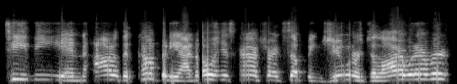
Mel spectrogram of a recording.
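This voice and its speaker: A man's voice: high voice, a little fast, low-quality recording. A man co-hosting a casual podcast, thinking aloud, trailing off and restarting his sentences. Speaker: podcast co-host. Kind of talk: casual wrestling chat.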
